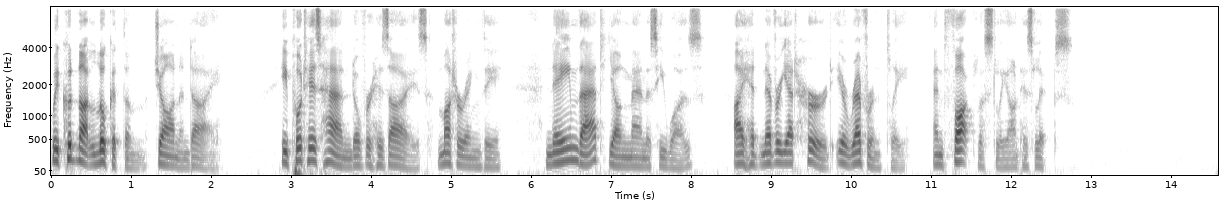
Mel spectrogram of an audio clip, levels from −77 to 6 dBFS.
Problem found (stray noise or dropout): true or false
false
